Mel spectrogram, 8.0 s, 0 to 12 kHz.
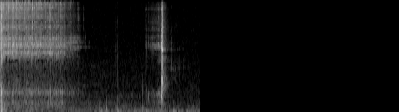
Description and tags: Revolving ashtray 01
Pushing a Revolving Ashtray. Zoom H1 recorder
ashtray, glitch, metal, percussive, revolving, spin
